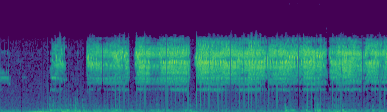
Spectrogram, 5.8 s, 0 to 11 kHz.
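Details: Four Spotless Starling nestlings, 12 days old, in a nest in Spain on 1 June 2022. Loud, harsh, high rasping starts up and runs almost without a break in long hissing bursts, with short gaps between them.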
